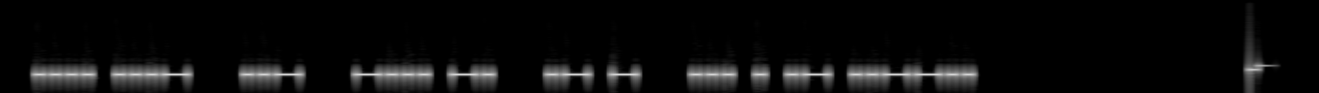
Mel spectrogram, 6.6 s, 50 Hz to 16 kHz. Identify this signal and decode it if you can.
Morse code, heard as a keyed tone, about 32 wpm, 700 Hz. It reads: HV U BN AT SEA?
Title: Sentences from Top 300 Words and Abbreviations 30wpm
